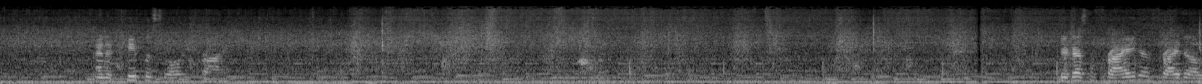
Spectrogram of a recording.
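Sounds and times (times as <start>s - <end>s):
meat sizzling in hot oil: 0.0s - 12.0s
wooden spatula scraping a wok: 3.4s - 11.8s.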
